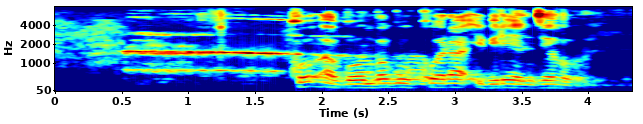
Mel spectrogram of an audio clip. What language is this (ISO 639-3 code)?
kin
